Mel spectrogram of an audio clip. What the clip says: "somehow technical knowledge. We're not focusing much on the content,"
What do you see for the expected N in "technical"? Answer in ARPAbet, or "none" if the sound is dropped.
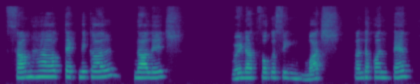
N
